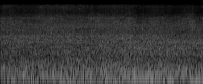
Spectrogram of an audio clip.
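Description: Road traffic passing: a steady rumble of car engines and tyres.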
